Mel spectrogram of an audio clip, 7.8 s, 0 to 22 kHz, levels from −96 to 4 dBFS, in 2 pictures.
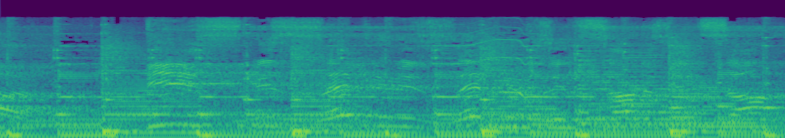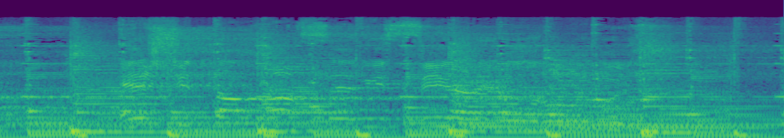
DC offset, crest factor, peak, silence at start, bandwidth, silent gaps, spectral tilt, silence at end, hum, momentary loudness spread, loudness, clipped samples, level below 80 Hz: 2%; 14 dB; -4 dBFS; 0 s; 14 kHz; none; -3.5 dB/octave; 0 s; none; 4 LU; -19 LUFS; under 0.1%; -28 dBFS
